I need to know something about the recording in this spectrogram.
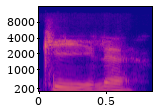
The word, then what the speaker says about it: kille: So you're on the I. You're stressing. I'm dragging. Yeah. I don't say stress. I call it dragging.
